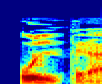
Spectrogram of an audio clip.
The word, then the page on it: ultra: espagnol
